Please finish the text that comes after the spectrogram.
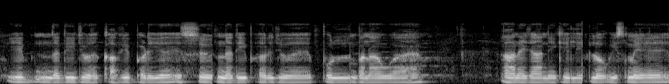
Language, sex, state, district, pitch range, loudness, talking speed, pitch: Hindi, male, Uttar Pradesh, Etah, 100-105 Hz, -17 LUFS, 205 wpm, 105 Hz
